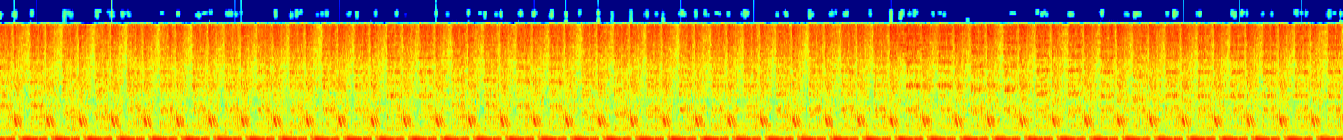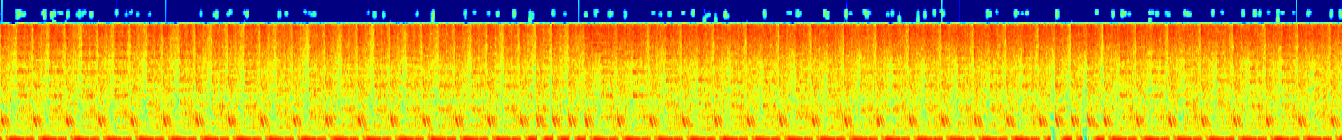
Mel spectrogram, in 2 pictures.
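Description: Hardcore techno playing loud: a fast, steady kick drum under dense electronic synth layers, running without a break.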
